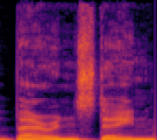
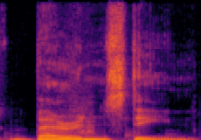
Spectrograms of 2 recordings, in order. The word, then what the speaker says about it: Berenstain: The most popular example is that a lot of people remember the Berenstain Bears as Berenstein with an E, because that spelling feels more familiar, but the books were always spelt with an A.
